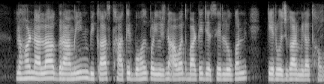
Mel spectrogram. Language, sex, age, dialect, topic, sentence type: Bhojpuri, female, 18-24, Northern, banking, statement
